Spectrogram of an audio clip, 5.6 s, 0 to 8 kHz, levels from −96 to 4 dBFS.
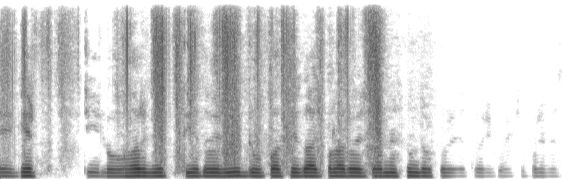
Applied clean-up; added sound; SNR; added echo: none; none; none; none.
